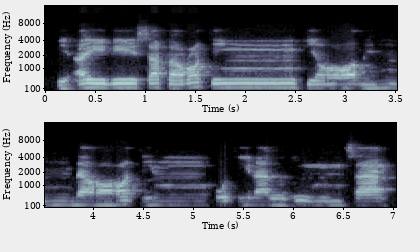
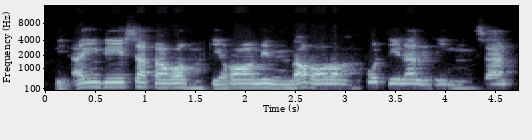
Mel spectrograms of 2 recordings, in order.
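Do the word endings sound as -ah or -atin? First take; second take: -atin; -ah. First: The word endings are sounded as -atin. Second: The word endings are sounded as -ah. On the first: The speaker calls it right. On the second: The speaker calls it wrong.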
